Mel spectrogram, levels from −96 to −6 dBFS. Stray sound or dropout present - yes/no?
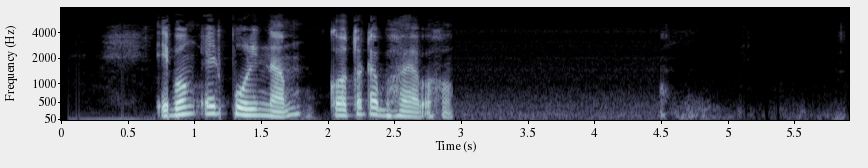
no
